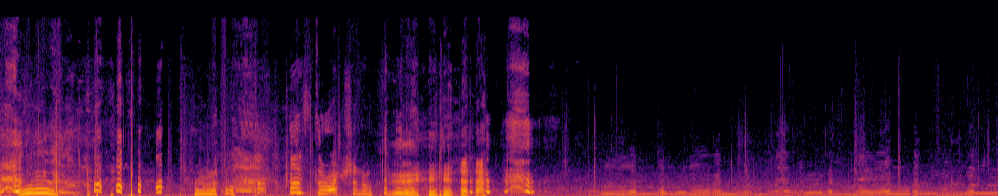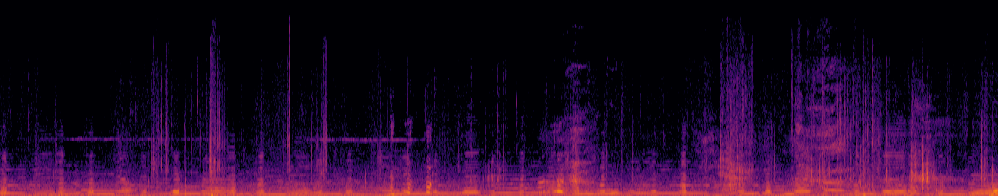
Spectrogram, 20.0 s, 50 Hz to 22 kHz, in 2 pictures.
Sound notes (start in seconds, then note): 6.2 jaunty accordion music; 13.7 laughing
